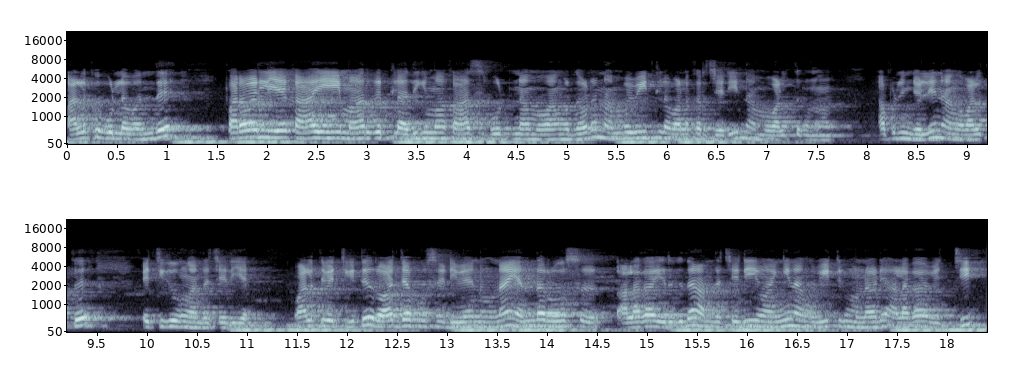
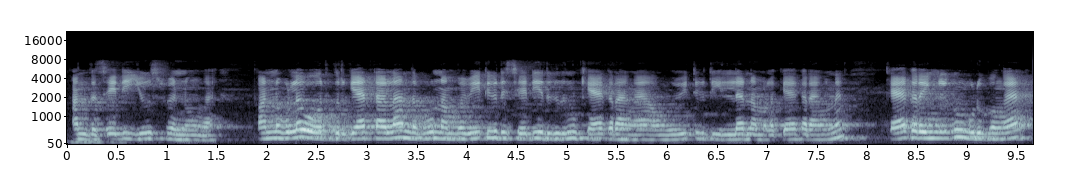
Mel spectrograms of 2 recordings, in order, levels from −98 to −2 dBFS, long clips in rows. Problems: constant background noise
